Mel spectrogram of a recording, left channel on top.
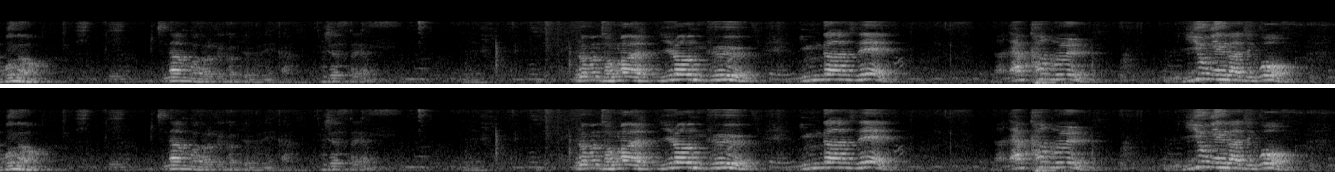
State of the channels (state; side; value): identical; both; correlation 1.00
